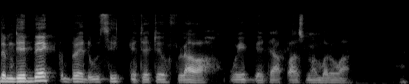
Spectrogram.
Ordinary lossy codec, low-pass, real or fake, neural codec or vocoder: none; 10.8 kHz; fake; codec, 24 kHz, 3 kbps, HILCodec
